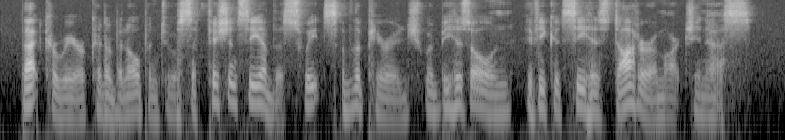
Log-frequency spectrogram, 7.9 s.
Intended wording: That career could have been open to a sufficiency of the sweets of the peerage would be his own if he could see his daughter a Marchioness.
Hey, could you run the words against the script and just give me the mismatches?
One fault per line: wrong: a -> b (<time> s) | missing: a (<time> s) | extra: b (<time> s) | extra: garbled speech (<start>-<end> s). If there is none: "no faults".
no faults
